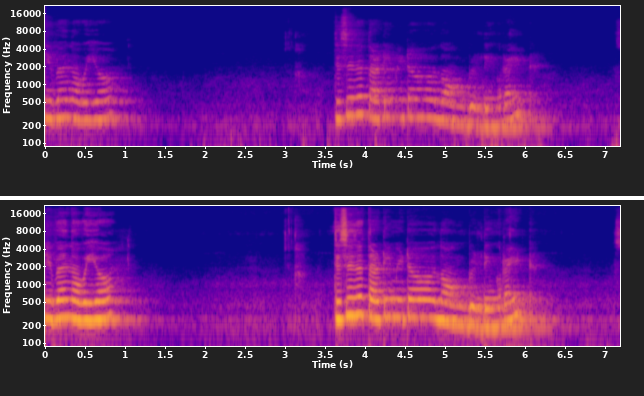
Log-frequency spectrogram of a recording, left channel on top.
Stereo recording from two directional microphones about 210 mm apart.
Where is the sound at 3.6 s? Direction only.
45° right (ahead or behind).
